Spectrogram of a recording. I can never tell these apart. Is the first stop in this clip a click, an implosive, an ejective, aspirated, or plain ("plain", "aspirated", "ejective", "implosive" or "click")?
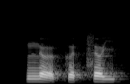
plain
